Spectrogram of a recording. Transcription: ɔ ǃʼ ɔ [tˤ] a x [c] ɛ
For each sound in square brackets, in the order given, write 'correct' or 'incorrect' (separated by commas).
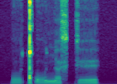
incorrect, incorrect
